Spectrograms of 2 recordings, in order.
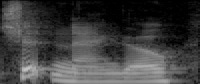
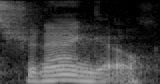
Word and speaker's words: Shenango: know greater Shenango area not to be confused with chiango this is Shenango um a great name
